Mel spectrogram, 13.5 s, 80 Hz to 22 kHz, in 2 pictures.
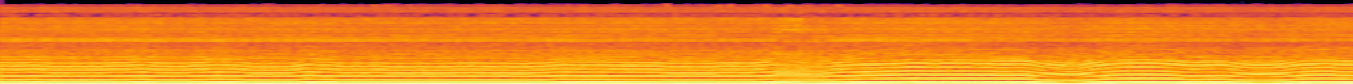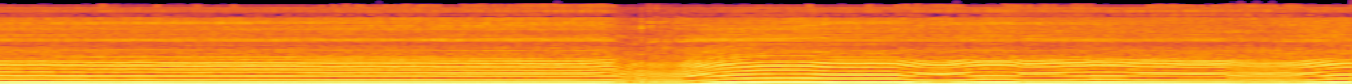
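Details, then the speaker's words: Poulan Pro 5020 chainsaw cutting at full throttle: steady high note dipping and sagging under load, pitch dropping hard around ten seconds; bogs and cuts out as if running out of fuel, cause unconfirmed. "it's like it's running out of fuel it's exactly like it's running out of fuel so you know we're getting all down into the cut and stuff and then right here you hear it cutting out I'm not letting off"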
